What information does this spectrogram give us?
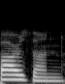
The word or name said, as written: Barzun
